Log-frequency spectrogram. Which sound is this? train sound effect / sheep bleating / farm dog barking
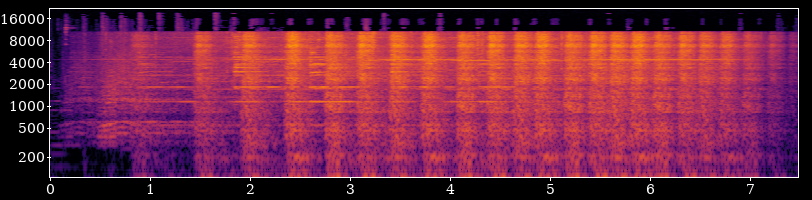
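train sound effect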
